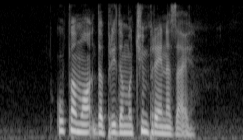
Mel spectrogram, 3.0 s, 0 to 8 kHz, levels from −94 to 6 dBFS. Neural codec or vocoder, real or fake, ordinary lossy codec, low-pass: none; real; none; 7.2 kHz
